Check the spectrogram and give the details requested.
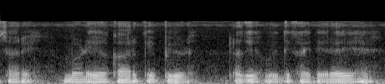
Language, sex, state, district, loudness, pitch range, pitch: Hindi, male, Uttar Pradesh, Lucknow, -16 LUFS, 100-115 Hz, 105 Hz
